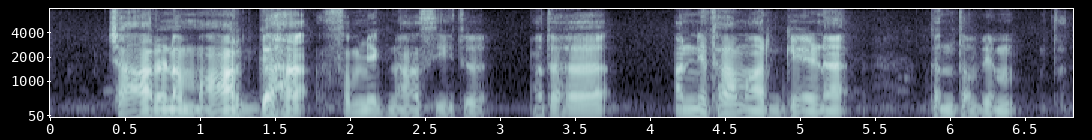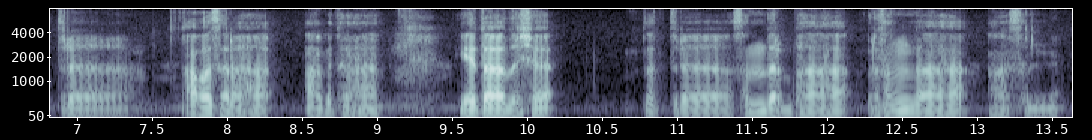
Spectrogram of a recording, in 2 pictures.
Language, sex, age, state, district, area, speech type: Sanskrit, male, 18-30, Karnataka, Chikkamagaluru, urban, spontaneous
